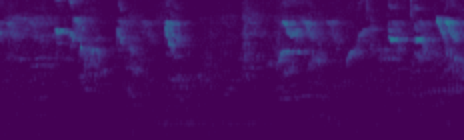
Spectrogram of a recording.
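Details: Canary singing a song the owner calls unique: scattered high chirps and short sweeping notes, loose and irregular, with quiet gaps and soft background noise.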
